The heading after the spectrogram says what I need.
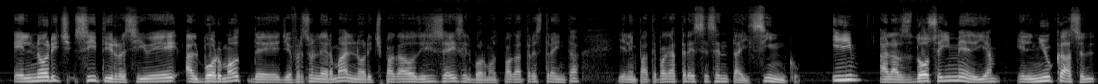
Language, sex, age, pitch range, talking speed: Spanish, male, 20-39, 110-140 Hz, 165 wpm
